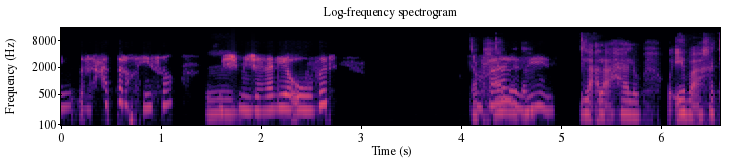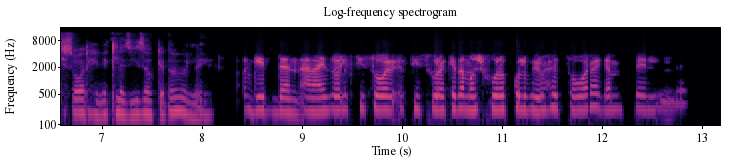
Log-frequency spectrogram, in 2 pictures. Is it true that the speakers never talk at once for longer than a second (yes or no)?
yes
